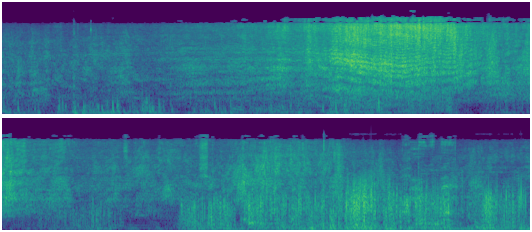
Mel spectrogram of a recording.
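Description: A jet roars overhead, rising and then fading as it passes.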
